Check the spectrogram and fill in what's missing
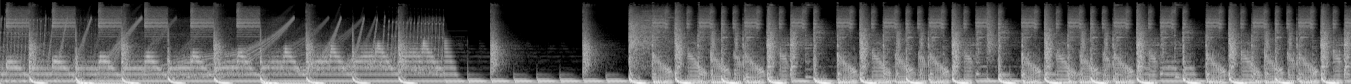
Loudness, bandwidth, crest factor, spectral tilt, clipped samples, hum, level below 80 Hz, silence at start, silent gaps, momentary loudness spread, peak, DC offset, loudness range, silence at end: -12 LUFS; 17.5 kHz; 10 dB; -5 dB/octave; under 0.1%; none; -12 dBFS; 0 s; none; 5 LU; 0 dBFS; 0.2%; 3 LU; 0 s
